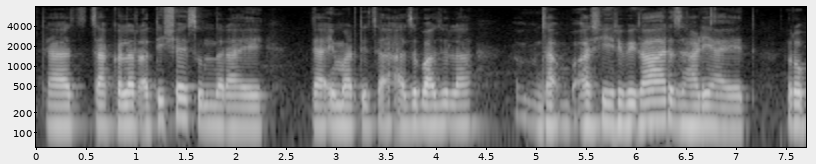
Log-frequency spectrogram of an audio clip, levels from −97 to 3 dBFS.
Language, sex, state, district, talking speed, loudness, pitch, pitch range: Marathi, male, Maharashtra, Pune, 115 wpm, -24 LUFS, 130 Hz, 125-135 Hz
